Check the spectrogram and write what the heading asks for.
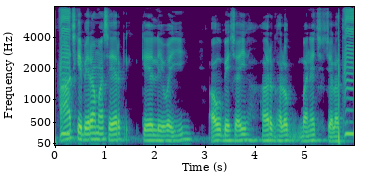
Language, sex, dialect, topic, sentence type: Chhattisgarhi, male, Central, banking, statement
